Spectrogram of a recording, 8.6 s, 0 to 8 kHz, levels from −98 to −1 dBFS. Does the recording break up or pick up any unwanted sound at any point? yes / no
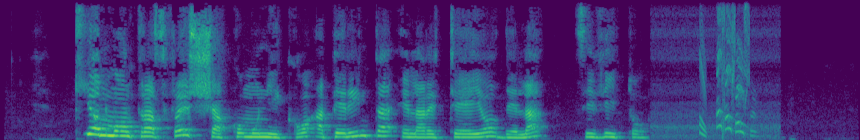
yes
